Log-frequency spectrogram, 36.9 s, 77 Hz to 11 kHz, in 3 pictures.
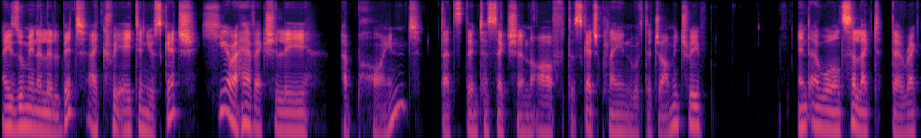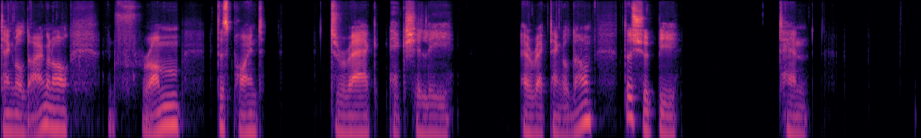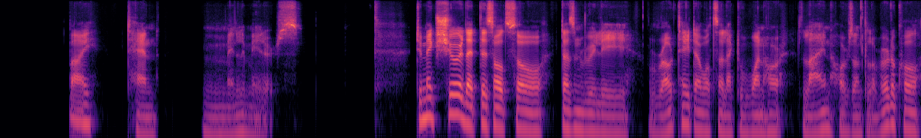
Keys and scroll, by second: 25.3 shift+Tab, 27.4 shift+Return, 31.4 shift+Escape.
